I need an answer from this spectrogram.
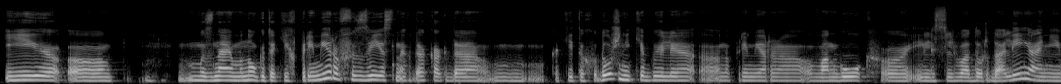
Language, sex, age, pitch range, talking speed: Russian, female, 30-49, 170-200 Hz, 115 wpm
